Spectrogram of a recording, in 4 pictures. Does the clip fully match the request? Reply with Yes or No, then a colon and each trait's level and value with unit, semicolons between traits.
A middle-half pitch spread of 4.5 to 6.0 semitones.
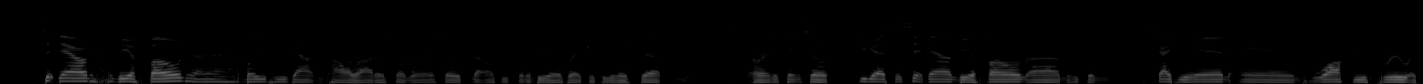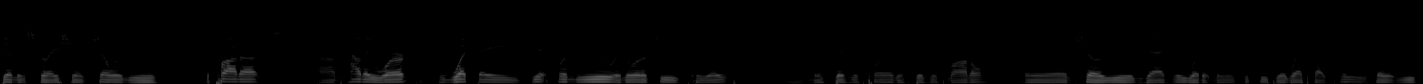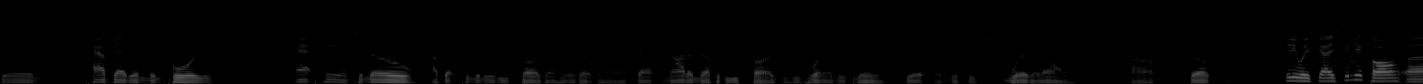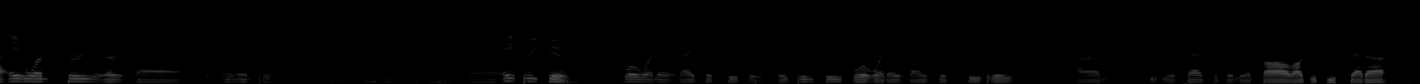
No: average, 2.7 semitones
